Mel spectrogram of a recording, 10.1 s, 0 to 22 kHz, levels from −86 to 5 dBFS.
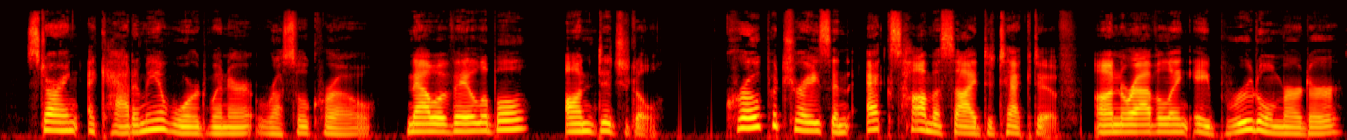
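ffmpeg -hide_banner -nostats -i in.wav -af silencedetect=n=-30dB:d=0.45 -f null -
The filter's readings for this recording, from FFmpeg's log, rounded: silence_start: 4.85
silence_end: 5.46 | silence_duration: 0.61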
